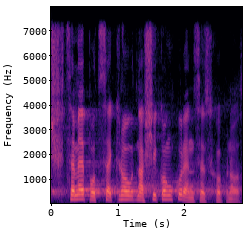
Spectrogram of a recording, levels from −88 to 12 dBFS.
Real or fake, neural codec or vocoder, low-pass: real; none; 7.2 kHz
